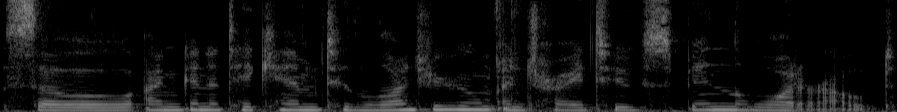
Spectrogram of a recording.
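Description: Over noticeable background noise, a woman speaks at a fairly slow pace. Her medium-pitched intonation is monotone and flat. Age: young. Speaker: college student. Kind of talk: tutorial voice-over. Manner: casual, hesitant.

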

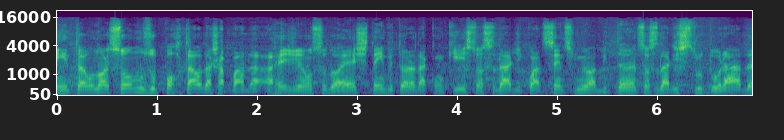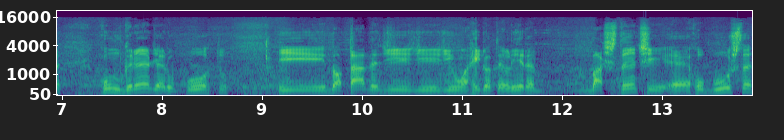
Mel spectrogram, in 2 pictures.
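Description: In an ordinary speaking voice, a man talks at a moderate pace with a fairly high pitch and fairly even intonation. The sound is dry with no echo, with light background noise. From Bahia, Brazil. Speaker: agricultural cooperative vice-president. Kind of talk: interview. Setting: event venue. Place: hall. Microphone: handheld.

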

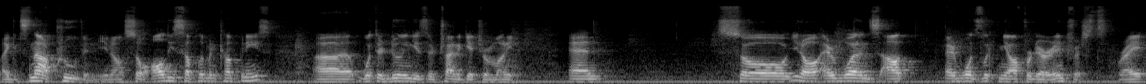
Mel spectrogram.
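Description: A man speaks at a moderate pace with fairly even intonation over light background noise. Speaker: martial arts fitness vlogger. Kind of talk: casual vlog chat. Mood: opinionated, dismissive. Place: home room.

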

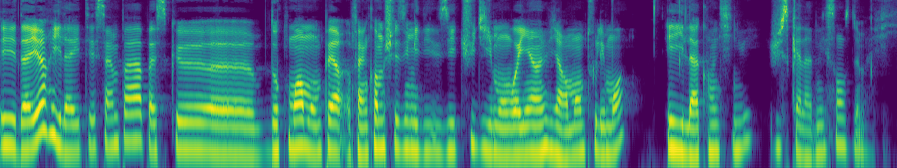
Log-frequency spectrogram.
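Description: The voice has a dark, mellow tone at a fairly quick pace, with fairly even intonation, big swings in loudness and a dry, close sound with no echo on a very clean recording with a silent background. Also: woman, fairly low pitch for a woman. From Republic of the Congo. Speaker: mother. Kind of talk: interview. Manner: halting.

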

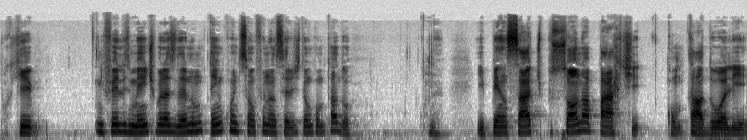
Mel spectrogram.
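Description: The pace is moderate. The background is quiet. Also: man. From interior of Espírito Santo, Brazil. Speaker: gaming entrepreneur; podcast guest. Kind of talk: interview. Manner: casual, slangy. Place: studio. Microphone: studio mic.

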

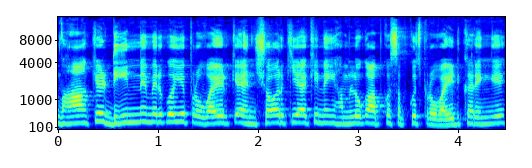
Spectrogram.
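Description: Against a quiet background, a man speaks in a high pitch with fairly even intonation. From India. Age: 20s. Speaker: civil servant with visual impairment. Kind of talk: personal success story monologue. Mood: calm, reflective. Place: office. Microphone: lapel.

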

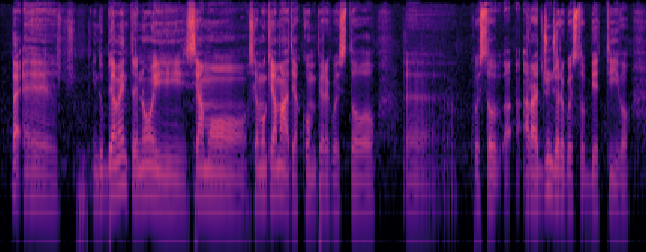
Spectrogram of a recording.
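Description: A man's medium-pitched voice at a fairly slow pace, with long, frequent pauses, ordinary pitch variation, and dry sound with no echo. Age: young. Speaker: business association leader. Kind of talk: interview. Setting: conference. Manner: hesitant, many fillers and repetitions. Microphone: handheld.

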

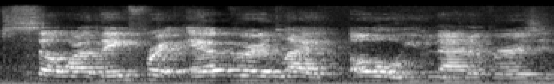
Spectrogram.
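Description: A woman's voice with light background noise and audible room echo. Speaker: podcast co-host. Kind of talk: casual chat. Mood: opinionated, animated. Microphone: camera far.

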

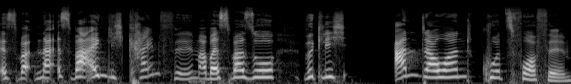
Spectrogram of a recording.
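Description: A woman speaks at an extremely high pitch with a bright, sharp tone and lively intonation, at a fairly slow pace. The background is quiet and the sound is dry with no echo. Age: 20s. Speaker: podcast co-host. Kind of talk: casual chat. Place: home room.

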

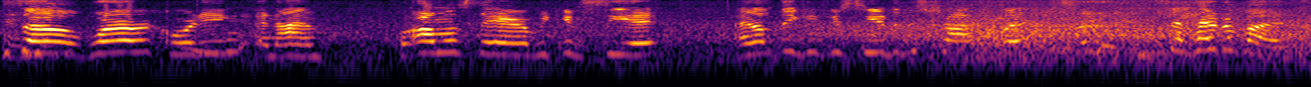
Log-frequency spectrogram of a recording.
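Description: A woman speaks at a fairly quick pace with a dry sound and no echo. Crowd noise fills the background. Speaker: vlogger. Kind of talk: casual vlog chat. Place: street. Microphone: phone near.

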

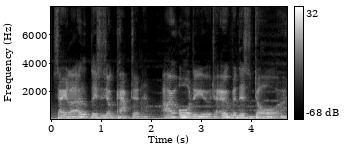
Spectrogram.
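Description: Over clear music in the background, a man at a medium pitch puts on a character voice and talks at a fairly slow pace. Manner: commanding.

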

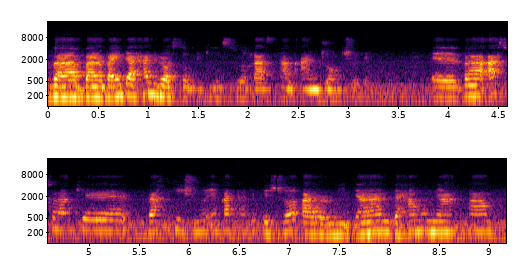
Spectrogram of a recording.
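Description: A woman talks at a very fast pace with ordinary pitch variation and big swings in loudness, against noticeable background noise. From Iran. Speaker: political activist, former prisoner; campaign spokesperson. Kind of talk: interview. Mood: serious, concerned. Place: home room. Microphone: video call.

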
